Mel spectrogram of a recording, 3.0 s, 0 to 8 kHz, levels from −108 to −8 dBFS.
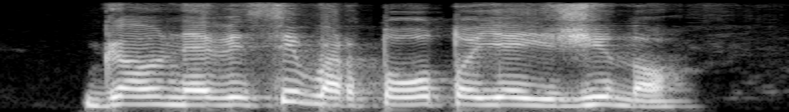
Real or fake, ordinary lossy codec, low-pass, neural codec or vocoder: real; AAC, 48 kbps; 7.2 kHz; none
